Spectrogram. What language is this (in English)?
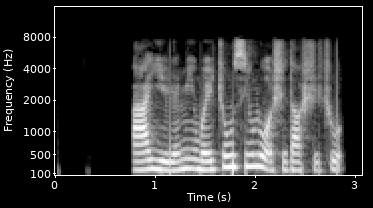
Chinese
